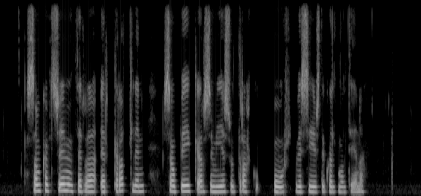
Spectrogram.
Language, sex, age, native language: Icelandic, female, 20-29, Icelandic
